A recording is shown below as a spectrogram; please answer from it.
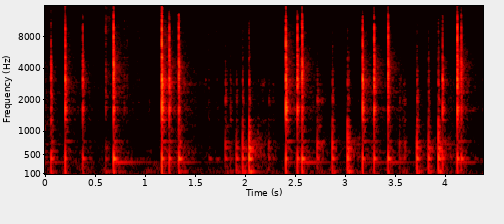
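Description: Fingertips and nails tap and scratch along the staves of a mandolin's hollow, glossy, striped wooden bowl back. The result is a quick run of about seventeen dry, bright, woody knocks with very little ring, some taps leaving a faint low hum under the clicks.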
